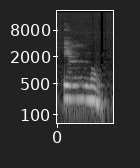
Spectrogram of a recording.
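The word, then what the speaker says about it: 新聞: Simbung. Simbung. Simbung. Nah, ini yang N-nya juga jangan lupa. N-nya dibaca eng.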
